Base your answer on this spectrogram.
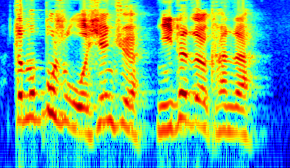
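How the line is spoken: Angry. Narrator (Chinese): 另一个人怒道

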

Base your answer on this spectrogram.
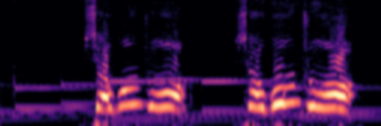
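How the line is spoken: Calling from behind. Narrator (Chinese): 小老鼠在他身后喊着

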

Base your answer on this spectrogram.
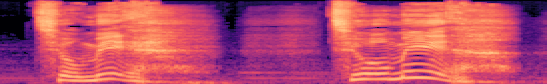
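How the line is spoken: Desperate cry for help. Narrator (Chinese): 王宇用尽了全身的力气，发出求救的呼喊

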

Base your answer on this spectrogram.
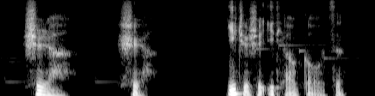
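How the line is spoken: Slow, unhurried voice. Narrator (Chinese): 那个声音依然慢悠悠

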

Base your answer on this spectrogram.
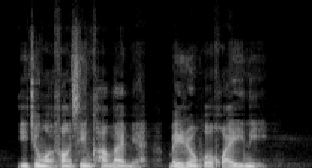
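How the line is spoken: Low voice. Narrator (Chinese): 因为是和帝凤鸣坐在一辆车里，他低声道

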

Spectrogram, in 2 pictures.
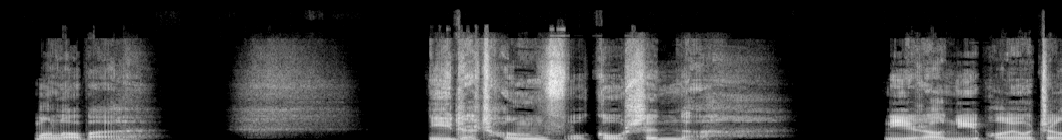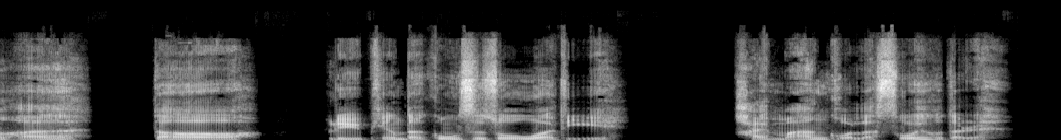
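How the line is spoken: Sarcastic. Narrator (Chinese): 马军不无讽刺的说

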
